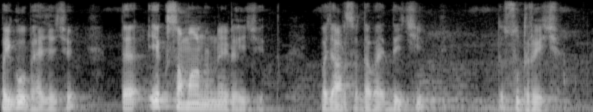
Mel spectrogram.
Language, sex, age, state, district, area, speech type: Maithili, male, 60+, Bihar, Saharsa, urban, spontaneous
